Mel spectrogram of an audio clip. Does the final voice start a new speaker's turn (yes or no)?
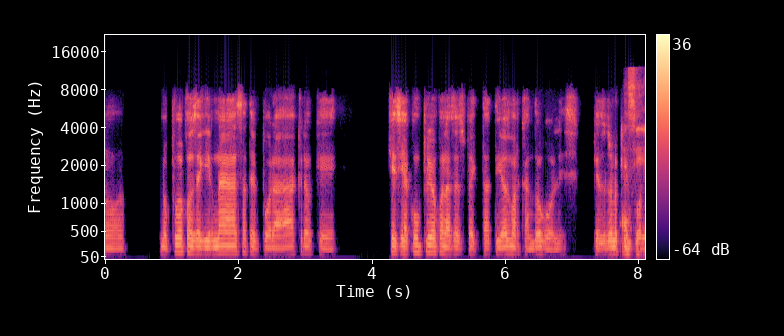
yes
